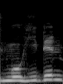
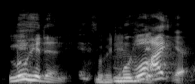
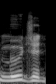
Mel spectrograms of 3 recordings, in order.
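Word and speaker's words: Muhyiddin: yeah yeah yeah uh his name is muhidin by the way muhidin yeah i said mujahid that's not real but once you're out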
